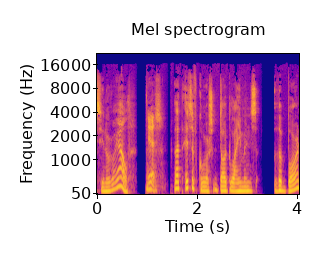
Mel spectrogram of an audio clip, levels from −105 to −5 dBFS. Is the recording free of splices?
yes; 0 cuts

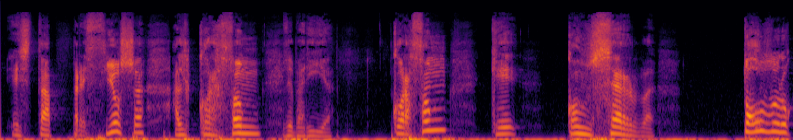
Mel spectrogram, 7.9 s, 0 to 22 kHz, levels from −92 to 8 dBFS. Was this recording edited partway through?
yes; 3 cuts; at 1.7 s, 2.8 s, 3.9 s

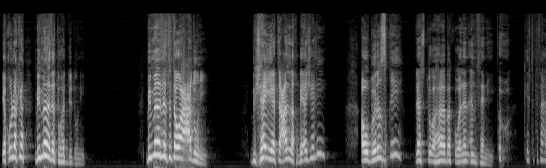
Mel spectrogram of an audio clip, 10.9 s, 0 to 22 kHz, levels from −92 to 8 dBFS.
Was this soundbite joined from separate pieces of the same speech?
no; 0 cuts

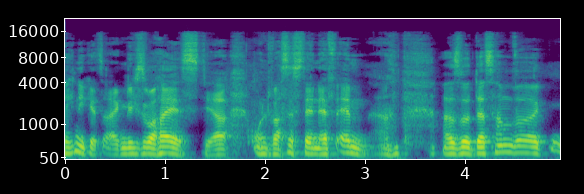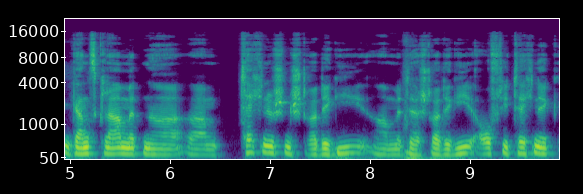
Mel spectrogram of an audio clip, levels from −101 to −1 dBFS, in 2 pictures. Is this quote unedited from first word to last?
yes; 0 cuts

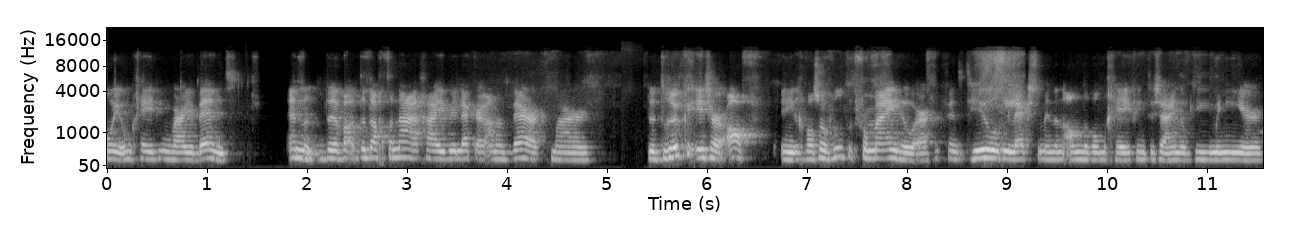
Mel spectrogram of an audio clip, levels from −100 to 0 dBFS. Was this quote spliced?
no; 0 cuts

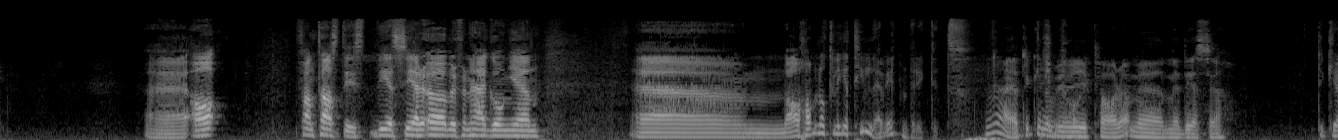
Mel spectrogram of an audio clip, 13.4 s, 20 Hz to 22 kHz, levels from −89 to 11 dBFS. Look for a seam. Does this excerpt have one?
no; 0 cuts

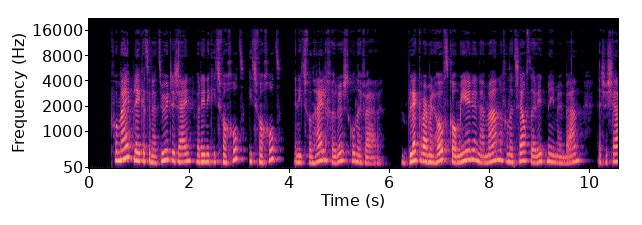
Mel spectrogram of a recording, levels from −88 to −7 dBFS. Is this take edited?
yes; 2 cuts; at 3.2 s, 6.0 s

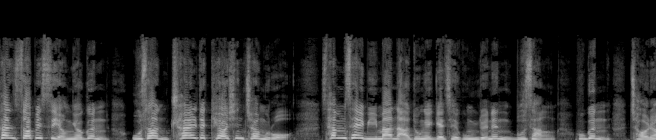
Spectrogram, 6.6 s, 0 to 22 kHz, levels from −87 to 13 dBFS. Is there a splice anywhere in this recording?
no; 0 cuts

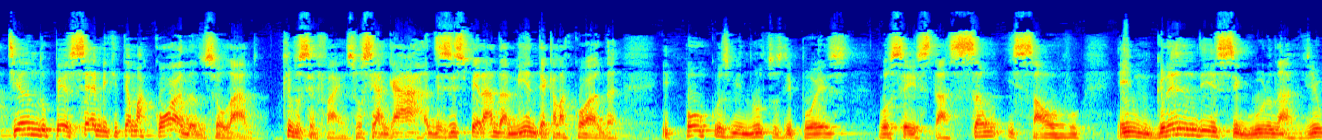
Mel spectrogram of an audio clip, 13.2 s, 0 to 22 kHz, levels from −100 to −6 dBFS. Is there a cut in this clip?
yes; 1 cut; at 2.7 s

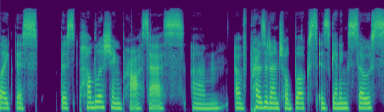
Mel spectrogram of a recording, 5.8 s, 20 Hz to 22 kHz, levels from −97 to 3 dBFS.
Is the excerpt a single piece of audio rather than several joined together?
yes; 0 cuts

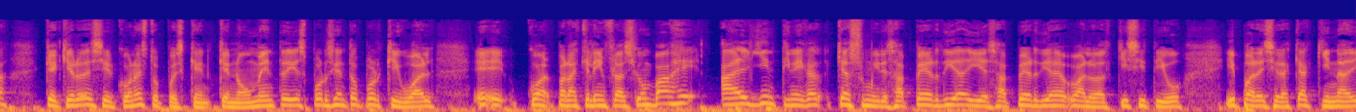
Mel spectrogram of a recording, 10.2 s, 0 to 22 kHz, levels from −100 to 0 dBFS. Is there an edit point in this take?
no; 0 cuts

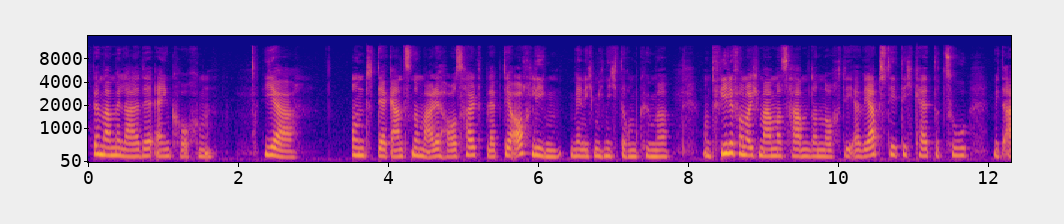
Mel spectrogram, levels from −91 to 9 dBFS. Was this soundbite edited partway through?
yes; 1 cut; at 2.2 s

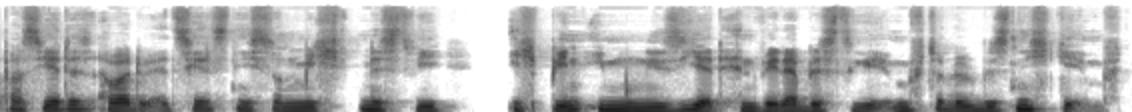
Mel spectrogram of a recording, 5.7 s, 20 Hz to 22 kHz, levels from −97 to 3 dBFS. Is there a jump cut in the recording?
no; 0 cuts

